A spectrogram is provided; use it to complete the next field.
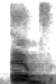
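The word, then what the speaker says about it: alms: एम्स, एम्स होता है भीख, जो एल जो यहाँ पे है इस ये साइलेंट है, तो आप नहीं कह सकते कि आर्म्स, एलम्स नहीं कह सकते आप कुछ इस तरह से, आर्म्स है, राइट, ये एल साइलेंट है, तो क्या बना?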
